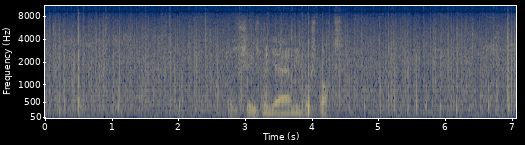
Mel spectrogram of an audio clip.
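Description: Steady rain patters on a surface close by in the woods, with scattered heavier drops, while a person talks briefly in the middle.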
